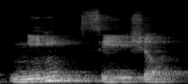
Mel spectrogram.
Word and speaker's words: निःशेष: इसमें सारे शब्द एकदम सरल हैं, बस आपको ध्यान रखना है विसर्ग जहाँ होती है वहाँ हा का उच्चारण होता है। निःशेष ऐसे।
